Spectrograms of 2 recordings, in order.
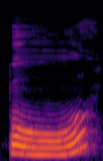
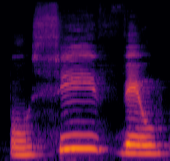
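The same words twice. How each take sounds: First: Syllable by syllable. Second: "Possível" slowed, middle syllable "sí" held and stressed. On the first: Teacher counting out syllables for pupils, "Po-si-vel" said piece by piece. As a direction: break "Po-si-vel" apart, pausing after each syllable. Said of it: "possível tem três sílabas". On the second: Teacher showing pupils the strong syllable, "Possível" with stressed SÍ. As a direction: lean long on the "sí" in "Possível". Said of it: "colocamos maior força na sílaba si". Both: Shown as a demonstration.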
